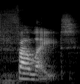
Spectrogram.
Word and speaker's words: phthalate: What does PHTH sound like? I think it's phthalate.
